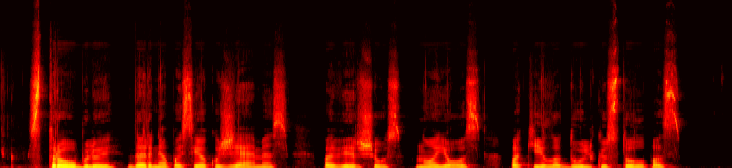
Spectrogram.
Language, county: Lithuanian, Panevėžys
